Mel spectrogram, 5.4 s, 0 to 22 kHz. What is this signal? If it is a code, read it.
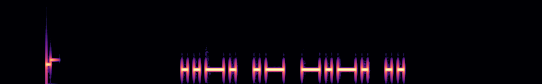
Morse code, heard as a keyed tone, about 20 wpm, 700 Hz. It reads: FACI
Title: Build A Word - 4 Letters At A Time - 10-Letter Words - 20wpm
